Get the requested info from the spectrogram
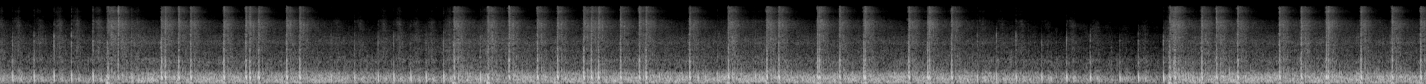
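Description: Multi-shot aerial fireworks going off in quick succession: a continuous string of sharp launch thumps and bursting cracks, several a second.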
